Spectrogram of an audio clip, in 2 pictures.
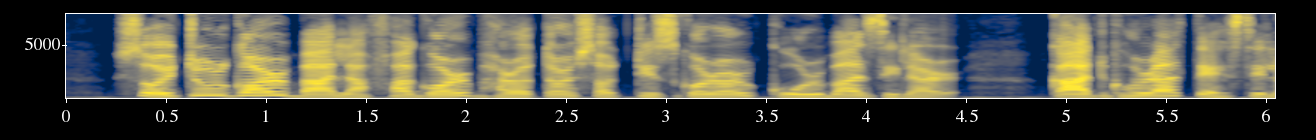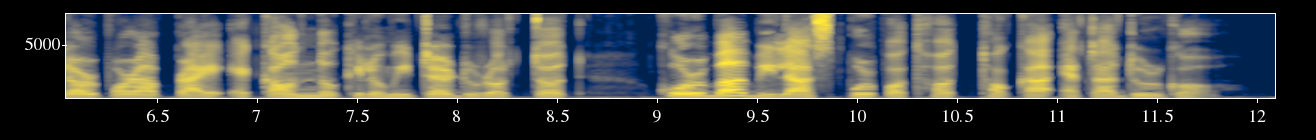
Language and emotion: Assamese, neutral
